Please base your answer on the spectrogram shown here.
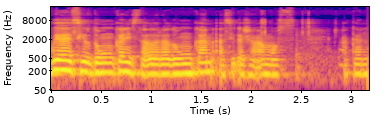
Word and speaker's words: Duncan: para hoy que es isadora dunc o danc sería la pronunciación más más cercana al inglés digamos voy a decir dunc yadora Duncan así la llamamos acá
